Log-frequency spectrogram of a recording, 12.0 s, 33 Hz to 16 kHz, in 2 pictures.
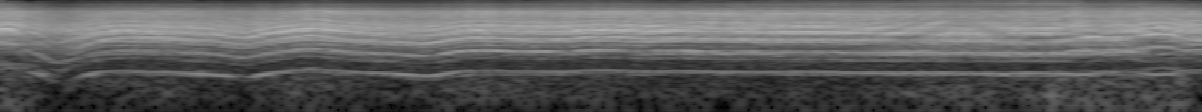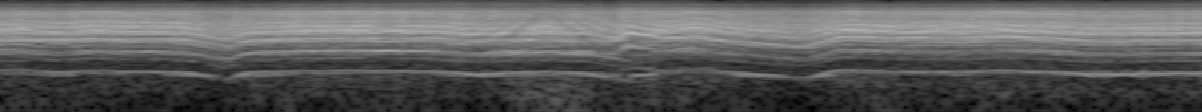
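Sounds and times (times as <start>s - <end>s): drone motors whining: 0.0s - 12.0s.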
